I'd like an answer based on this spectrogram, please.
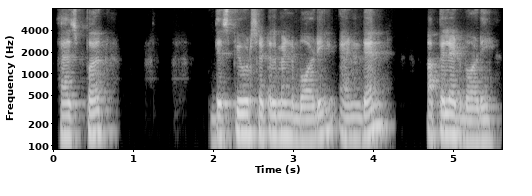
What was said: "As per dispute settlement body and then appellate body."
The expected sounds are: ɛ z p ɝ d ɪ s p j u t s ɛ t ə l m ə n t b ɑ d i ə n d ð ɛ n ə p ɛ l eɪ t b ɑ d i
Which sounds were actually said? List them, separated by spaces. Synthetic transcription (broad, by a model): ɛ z p ɝ d ɪ s p j u t s ɛ t ə l m ə n t b ɑ d i ə n d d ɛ n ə p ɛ l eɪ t b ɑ d i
